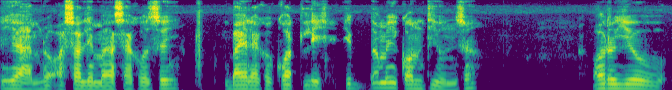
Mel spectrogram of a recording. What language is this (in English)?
Nepali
